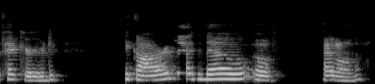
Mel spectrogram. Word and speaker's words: Picard: He said there is no erd. Picard. It's ard.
